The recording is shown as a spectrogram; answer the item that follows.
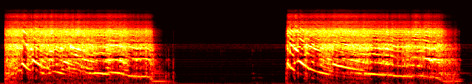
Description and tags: Two pick slides from my guitar. Maybe they're both useful but I like the second one more.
